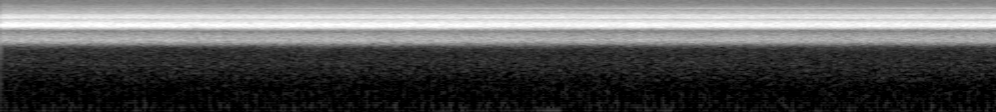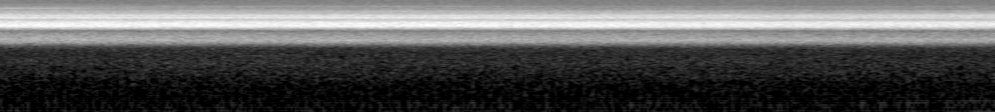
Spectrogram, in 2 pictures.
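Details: Crickets chirping in a pine forest as the sun sets, a dense high-pitched pulsing chorus of several layered bands, steady and unbroken, with subtle rapid pulsing and faint low forest ambience below.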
